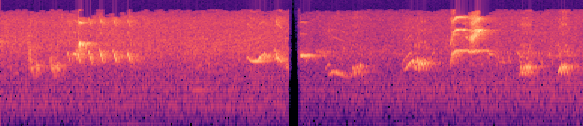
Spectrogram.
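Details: A male Eurasian blackcap singing in the wind gives quick, high, scratchy notes in short bursts, opening with a rapid little trill and followed by brighter chirped phrases.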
